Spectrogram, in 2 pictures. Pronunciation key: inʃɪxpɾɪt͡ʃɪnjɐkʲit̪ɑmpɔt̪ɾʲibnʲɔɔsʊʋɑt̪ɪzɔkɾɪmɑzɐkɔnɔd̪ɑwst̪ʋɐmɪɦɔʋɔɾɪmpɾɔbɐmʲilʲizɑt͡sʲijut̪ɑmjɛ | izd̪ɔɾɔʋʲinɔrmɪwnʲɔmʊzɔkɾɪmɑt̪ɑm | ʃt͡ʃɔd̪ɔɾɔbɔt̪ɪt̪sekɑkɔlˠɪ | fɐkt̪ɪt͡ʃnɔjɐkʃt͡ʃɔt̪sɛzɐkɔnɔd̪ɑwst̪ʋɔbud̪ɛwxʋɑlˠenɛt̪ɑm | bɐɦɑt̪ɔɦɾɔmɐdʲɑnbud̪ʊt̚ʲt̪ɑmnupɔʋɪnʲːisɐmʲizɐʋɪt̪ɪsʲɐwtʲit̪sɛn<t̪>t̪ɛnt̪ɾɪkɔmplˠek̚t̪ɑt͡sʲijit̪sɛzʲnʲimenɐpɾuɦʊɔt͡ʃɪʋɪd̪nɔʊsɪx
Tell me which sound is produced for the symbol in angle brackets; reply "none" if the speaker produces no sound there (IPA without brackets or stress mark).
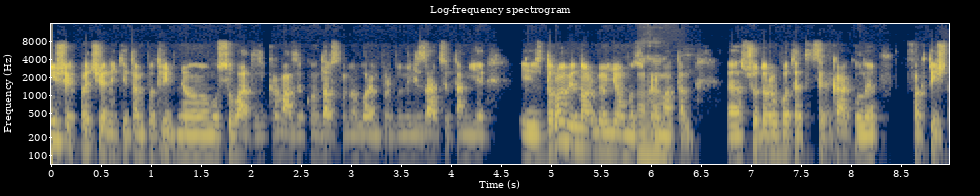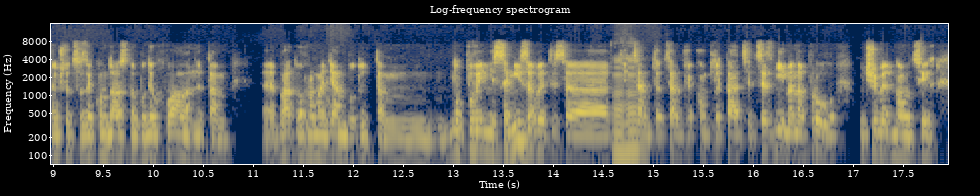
t̪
